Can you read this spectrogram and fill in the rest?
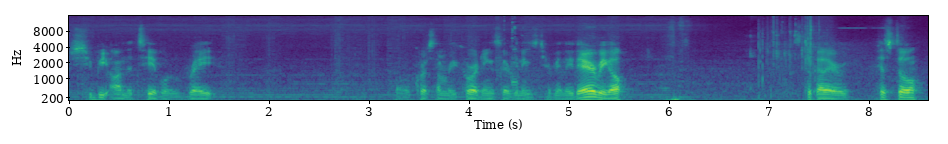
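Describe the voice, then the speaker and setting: A man with a low voice gives casual game walkthrough commentary. He is chatty and wry, a bit crude, and often checks in with the listener. Faint noise and game ambience sit behind him. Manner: chatty, wry, mildly profane, checks in with "okay" and "right". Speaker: video game walkthrough host.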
